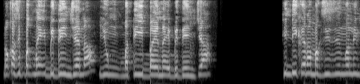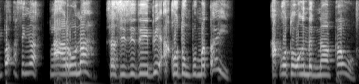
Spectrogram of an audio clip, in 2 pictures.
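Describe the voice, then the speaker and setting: A woman's voice: sits high, steady tone, quick pace, a bit bright. A woman preaching earnestly at an online Bible study over a video call, often tagging her lines with a questioning "no?". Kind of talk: online sermon.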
